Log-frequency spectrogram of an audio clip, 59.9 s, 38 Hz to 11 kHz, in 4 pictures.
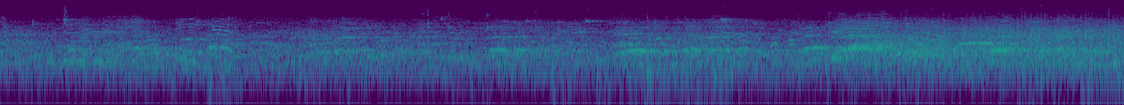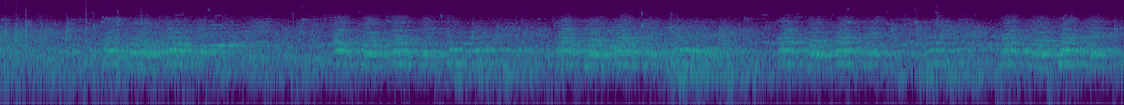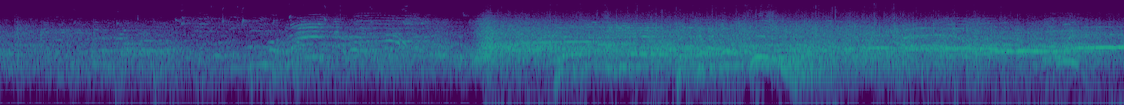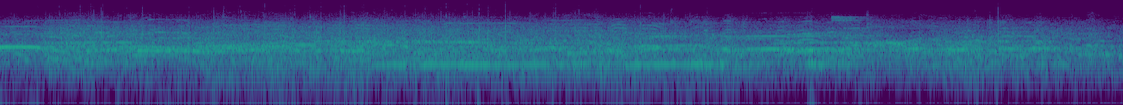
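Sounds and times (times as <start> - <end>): voices in arena: 0.0 - 59.9.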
